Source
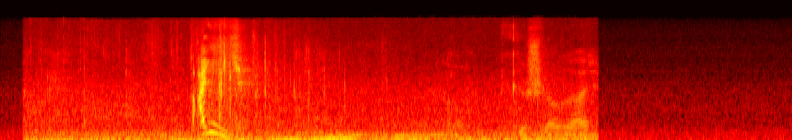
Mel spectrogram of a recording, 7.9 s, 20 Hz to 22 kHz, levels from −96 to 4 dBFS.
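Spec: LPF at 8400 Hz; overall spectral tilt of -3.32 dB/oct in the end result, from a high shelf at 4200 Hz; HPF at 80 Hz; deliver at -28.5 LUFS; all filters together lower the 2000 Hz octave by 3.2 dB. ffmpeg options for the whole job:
-af "highpass=80,lowpass=8.4k,equalizer=f=2k:t=o:g=-5.5,highshelf=f=4.2k:g=5.5,volume=3.5dB"

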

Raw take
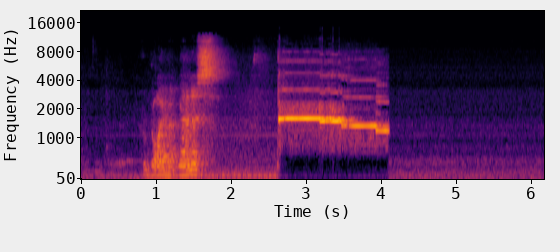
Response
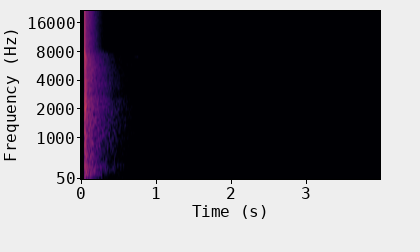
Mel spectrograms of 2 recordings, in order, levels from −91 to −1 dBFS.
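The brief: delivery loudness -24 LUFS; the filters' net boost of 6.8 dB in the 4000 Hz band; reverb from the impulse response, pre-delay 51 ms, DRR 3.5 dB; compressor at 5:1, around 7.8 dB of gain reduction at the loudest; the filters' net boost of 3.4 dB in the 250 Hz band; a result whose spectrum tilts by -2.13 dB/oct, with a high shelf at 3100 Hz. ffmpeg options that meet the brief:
-filter_complex "[0:a]equalizer=f=250:t=o:g=4.5,highshelf=f=3.1k:g=6,equalizer=f=4k:t=o:g=3.5,acompressor=threshold=-25dB:ratio=5,asplit=2[a][b];[1:a]atrim=start_sample=2205,adelay=51[c];[b][c]afir=irnorm=-1:irlink=0,volume=-6.5dB[d];[a][d]amix=inputs=2:normalize=0,volume=2.5dB"

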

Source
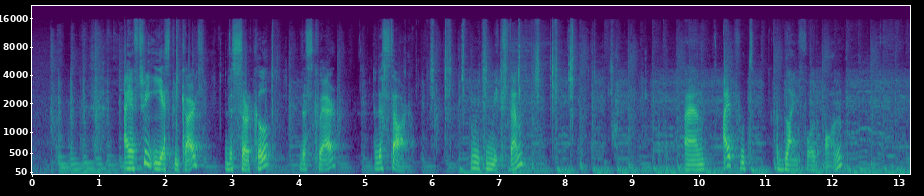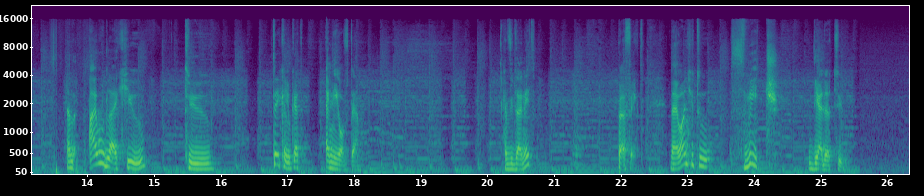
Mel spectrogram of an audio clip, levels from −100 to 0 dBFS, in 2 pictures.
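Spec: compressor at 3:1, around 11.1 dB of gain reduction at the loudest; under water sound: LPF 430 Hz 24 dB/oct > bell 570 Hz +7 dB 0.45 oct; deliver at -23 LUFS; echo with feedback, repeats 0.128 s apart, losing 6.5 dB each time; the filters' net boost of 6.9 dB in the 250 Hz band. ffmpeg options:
-af "equalizer=f=250:t=o:g=8,acompressor=threshold=-31dB:ratio=3,lowpass=f=430:w=0.5412,lowpass=f=430:w=1.3066,equalizer=f=570:t=o:w=0.45:g=7,aecho=1:1:128|256|384|512|640|768:0.473|0.222|0.105|0.0491|0.0231|0.0109,volume=14dB"

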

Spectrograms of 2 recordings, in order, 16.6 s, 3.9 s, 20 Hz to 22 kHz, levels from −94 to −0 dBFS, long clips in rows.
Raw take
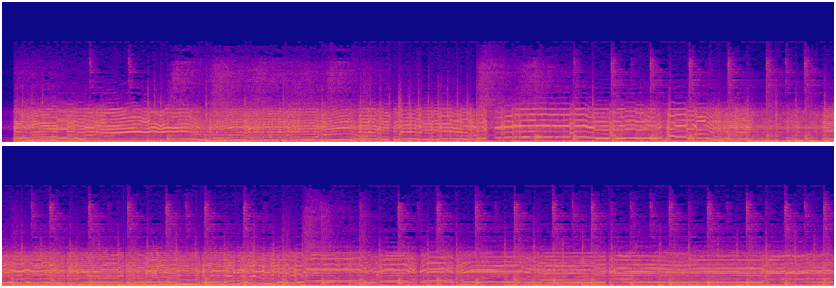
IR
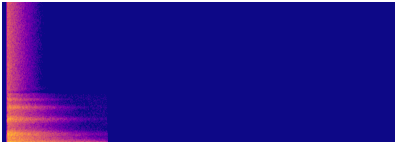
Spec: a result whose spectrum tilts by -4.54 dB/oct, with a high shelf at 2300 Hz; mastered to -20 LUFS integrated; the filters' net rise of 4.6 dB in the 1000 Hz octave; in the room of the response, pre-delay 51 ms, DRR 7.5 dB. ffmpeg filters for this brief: -filter_complex "[0:a]equalizer=f=1k:t=o:g=7,highshelf=f=2.3k:g=-4.5,asplit=2[a][b];[1:a]atrim=start_sample=2205,adelay=51[c];[b][c]afir=irnorm=-1:irlink=0,volume=-36.5dB[d];[a][d]amix=inputs=2:normalize=0,volume=5.5dB"

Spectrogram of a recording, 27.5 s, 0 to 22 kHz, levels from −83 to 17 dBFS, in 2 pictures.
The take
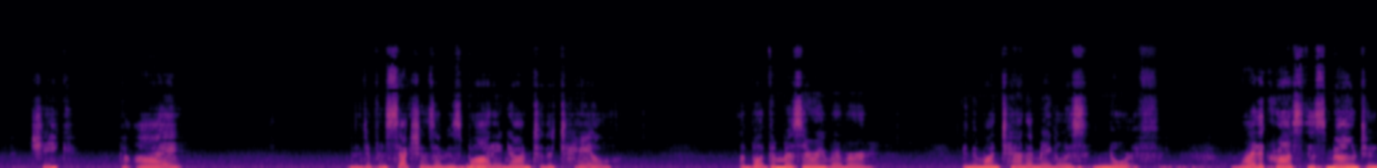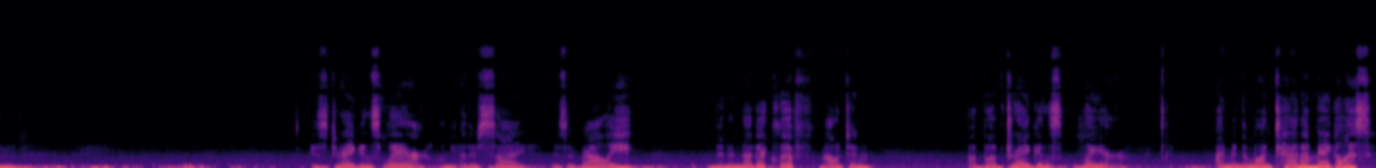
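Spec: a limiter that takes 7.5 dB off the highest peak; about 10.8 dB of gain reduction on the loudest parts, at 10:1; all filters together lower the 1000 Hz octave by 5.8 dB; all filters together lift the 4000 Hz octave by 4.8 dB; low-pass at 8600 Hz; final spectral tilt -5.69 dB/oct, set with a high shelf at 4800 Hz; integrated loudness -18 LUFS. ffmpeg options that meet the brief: -af "lowpass=8.6k,equalizer=f=1k:t=o:g=-8.5,equalizer=f=4k:t=o:g=4,highshelf=f=4.8k:g=7,acompressor=threshold=-25dB:ratio=10,volume=15.5dB,alimiter=limit=-9.5dB:level=0:latency=1"

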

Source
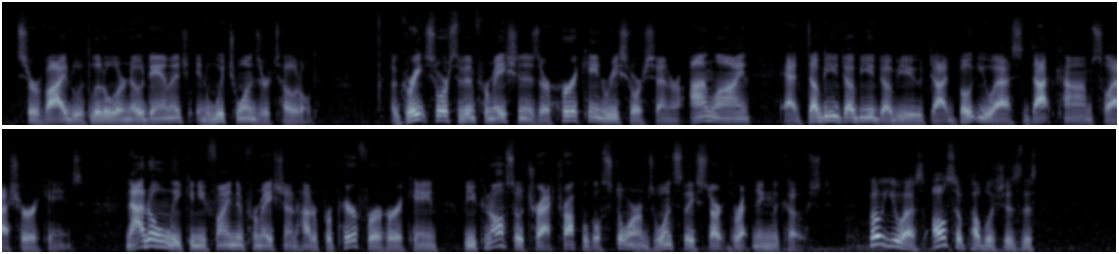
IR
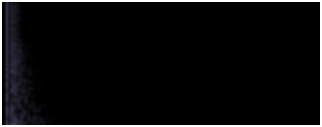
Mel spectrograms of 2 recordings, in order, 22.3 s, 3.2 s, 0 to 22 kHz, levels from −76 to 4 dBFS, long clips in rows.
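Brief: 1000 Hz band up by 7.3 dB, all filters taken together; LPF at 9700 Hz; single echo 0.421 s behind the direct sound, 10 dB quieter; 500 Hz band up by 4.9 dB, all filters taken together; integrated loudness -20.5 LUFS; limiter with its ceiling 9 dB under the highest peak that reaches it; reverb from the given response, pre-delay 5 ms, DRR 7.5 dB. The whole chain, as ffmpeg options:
-filter_complex "[0:a]lowpass=9.7k,equalizer=f=500:t=o:g=3.5,equalizer=f=1k:t=o:g=8.5,alimiter=limit=-13dB:level=0:latency=1,aecho=1:1:421:0.316,asplit=2[a][b];[1:a]atrim=start_sample=2205,adelay=5[c];[b][c]afir=irnorm=-1:irlink=0,volume=-9.5dB[d];[a][d]amix=inputs=2:normalize=0,volume=6dB"

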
